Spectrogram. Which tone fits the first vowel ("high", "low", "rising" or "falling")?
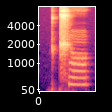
high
